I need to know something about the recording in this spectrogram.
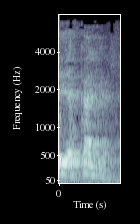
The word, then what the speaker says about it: didascalia: Entonces yo siempre dije didascalia, pero cuando aprieto el botón para que pronuncie la palabra en griego, dice didascalia, con acento en la i.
